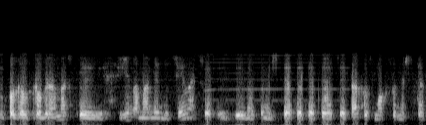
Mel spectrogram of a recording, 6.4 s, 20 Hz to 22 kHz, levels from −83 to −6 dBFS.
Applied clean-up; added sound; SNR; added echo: neural separator model SepFormer DNS4.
